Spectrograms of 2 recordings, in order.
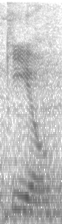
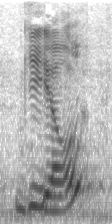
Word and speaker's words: Giel: Giel. Giel.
